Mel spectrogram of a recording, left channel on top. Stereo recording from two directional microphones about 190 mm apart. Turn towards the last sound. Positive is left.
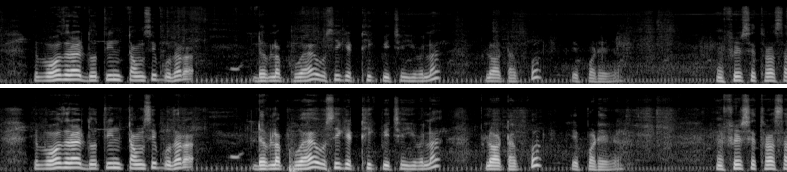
turn(degrees=-5)  # may be behind; listen again after turning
